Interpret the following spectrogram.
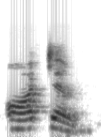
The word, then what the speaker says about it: autumn: So what is silent here? Autumn. It, do you have a N sound? No. So N is silent here, right?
